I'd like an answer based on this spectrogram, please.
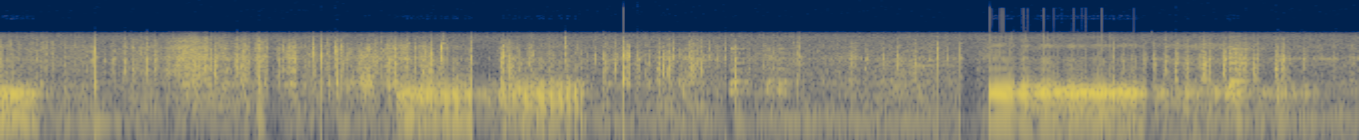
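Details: Ali, a dog newly added to the family, snoring super loud while asleep inside: two long, rough, rattling snores about three and a half seconds apart, separated by softer snuffling breaths and light household noise.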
